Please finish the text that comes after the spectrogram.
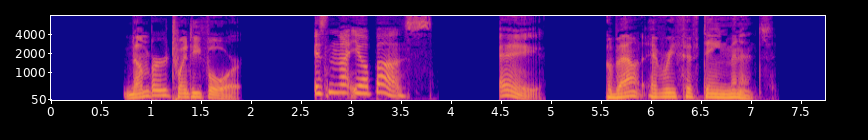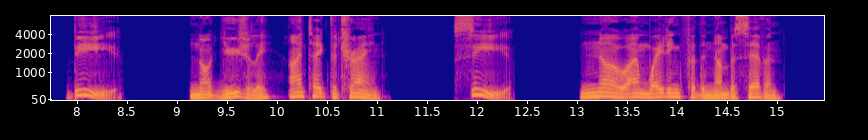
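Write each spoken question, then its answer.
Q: Isn't that your bus?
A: C: No, I'm waiting for the number 7.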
